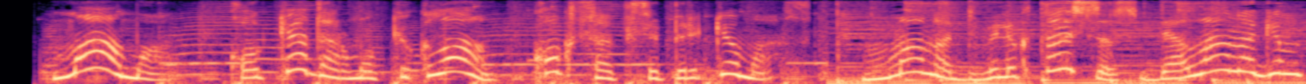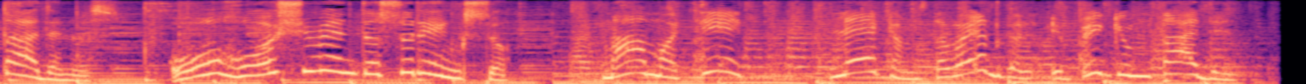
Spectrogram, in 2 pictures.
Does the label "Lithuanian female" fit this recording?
Yes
